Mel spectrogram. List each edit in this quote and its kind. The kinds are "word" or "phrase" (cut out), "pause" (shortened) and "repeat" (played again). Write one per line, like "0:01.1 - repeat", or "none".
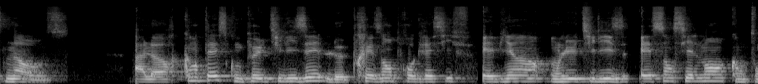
0:04.8 - pause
